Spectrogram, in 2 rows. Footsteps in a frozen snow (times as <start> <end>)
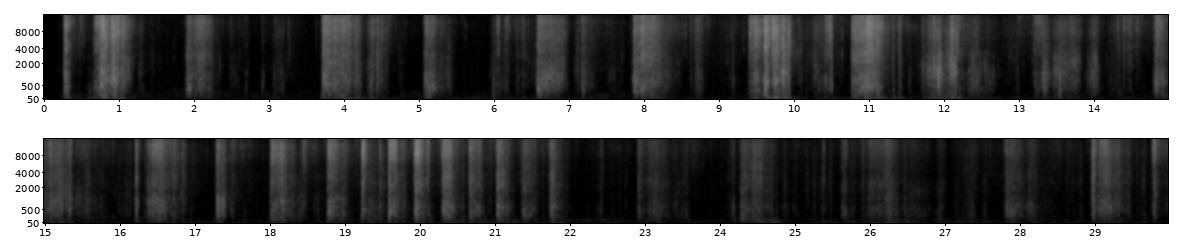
0.3 1.3, 7.9 15.8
